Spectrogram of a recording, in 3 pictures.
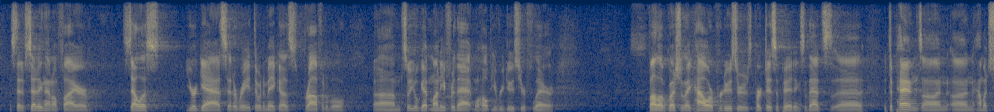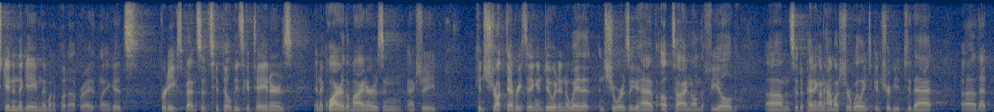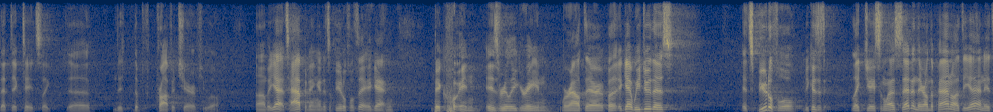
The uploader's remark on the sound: LIVE IN MIAMI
